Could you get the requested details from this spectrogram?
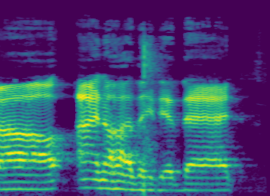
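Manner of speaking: ordinary talk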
